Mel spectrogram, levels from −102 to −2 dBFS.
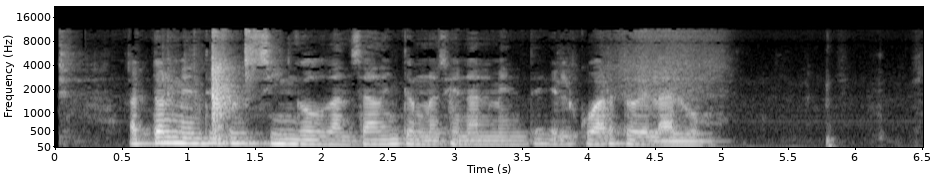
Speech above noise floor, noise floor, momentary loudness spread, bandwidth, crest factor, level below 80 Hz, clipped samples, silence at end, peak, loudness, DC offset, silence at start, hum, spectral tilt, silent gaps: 43 dB; -63 dBFS; 14 LU; 11.5 kHz; 22 dB; -52 dBFS; under 0.1%; 0.65 s; 0 dBFS; -21 LUFS; under 0.1%; 0.05 s; none; -5.5 dB/octave; none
